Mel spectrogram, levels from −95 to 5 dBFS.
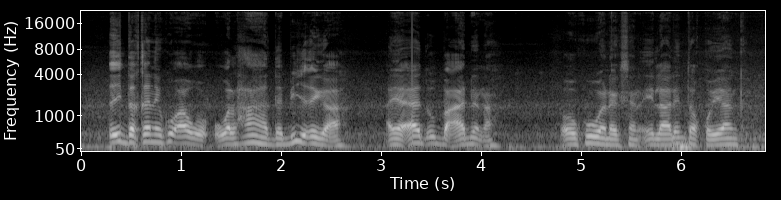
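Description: A recording of speech with three abrupt jumps in the sound at 0.39 s, 3.31 s and 5.92 s. These are likely dropped buffers (overrun): samples went uncollected and were overwritten, removing roughly 20 to 30 ms each time and splicing both sides together.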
